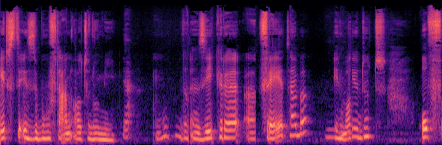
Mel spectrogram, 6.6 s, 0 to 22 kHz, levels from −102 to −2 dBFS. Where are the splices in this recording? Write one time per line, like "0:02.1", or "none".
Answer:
0:02.8
0:03.8
0:05.3

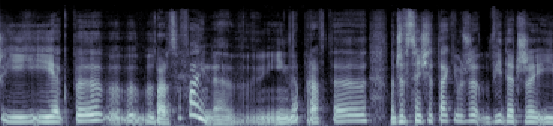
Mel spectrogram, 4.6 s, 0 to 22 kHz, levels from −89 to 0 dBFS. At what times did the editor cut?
0:01.3

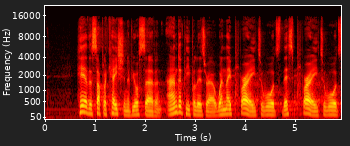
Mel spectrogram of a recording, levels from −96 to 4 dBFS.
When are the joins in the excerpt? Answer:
0:02.7
0:05.0

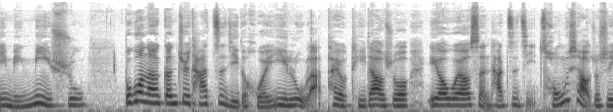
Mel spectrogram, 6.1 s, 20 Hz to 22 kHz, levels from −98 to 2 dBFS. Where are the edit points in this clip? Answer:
none

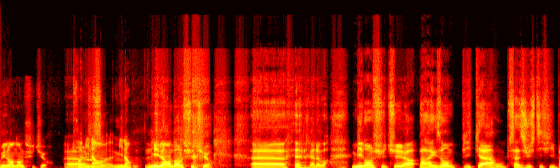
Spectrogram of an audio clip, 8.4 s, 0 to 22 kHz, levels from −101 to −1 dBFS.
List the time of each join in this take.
0:02.1
0:05.4
0:06.3

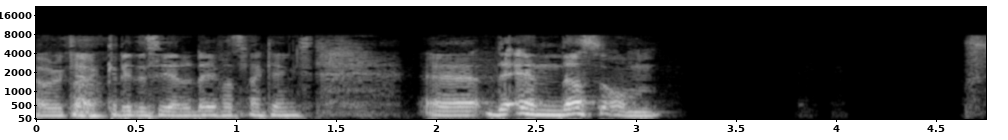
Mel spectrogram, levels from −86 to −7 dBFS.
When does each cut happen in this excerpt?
none

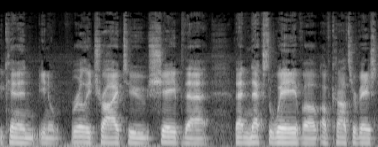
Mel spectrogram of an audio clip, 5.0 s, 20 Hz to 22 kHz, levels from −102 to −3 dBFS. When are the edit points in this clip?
none

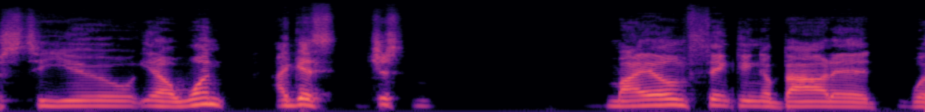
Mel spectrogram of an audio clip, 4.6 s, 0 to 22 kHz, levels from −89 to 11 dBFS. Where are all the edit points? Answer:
none

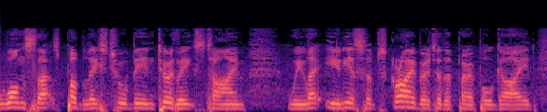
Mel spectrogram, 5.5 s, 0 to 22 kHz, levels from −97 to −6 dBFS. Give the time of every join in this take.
0:01.1
0:01.8
0:03.1
0:03.4

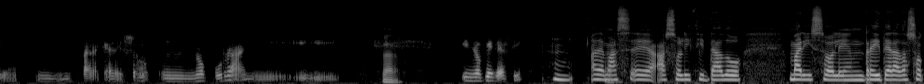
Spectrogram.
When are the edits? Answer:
none

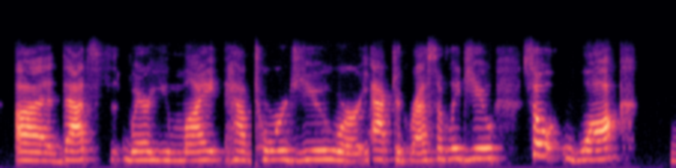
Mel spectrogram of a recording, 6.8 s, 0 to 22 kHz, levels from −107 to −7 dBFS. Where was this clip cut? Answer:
0:02.5
0:03.7
0:04.6

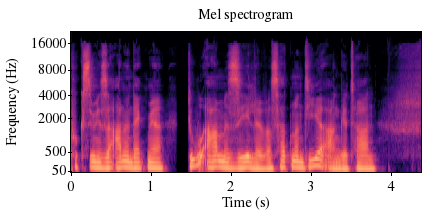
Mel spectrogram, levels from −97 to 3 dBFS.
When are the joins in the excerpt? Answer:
0:01.3
0:02.9

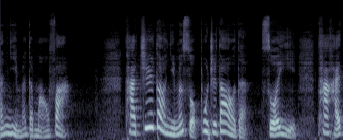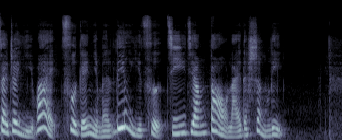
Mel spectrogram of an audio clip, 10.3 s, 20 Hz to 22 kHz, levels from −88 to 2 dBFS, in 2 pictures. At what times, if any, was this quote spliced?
none

